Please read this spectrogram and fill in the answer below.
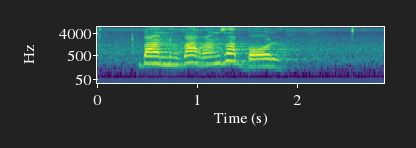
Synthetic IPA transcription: ɓan̤uβar̤and͡zabɔːlɔ

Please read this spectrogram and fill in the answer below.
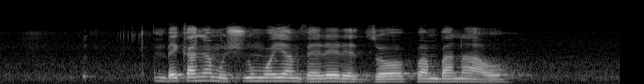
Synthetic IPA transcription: mbɛkʼaɲamuʃumɔjaɱvɛɺɛɺɛd͡zɔɸambanaːɦɔ

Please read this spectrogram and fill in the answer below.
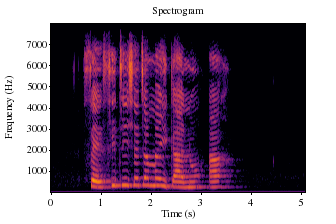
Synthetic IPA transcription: sɪsitʼiʃɛt͡ʃʼamaikʼanɔa

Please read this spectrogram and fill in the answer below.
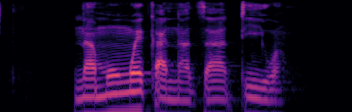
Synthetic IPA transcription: namuŋwɛkʼanad͡zatʼiːwa

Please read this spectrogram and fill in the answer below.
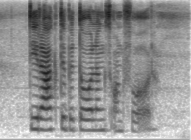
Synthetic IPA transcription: d̥iɾæktəbətɑːləŋsɑ̰ːnfɑ̰ːr

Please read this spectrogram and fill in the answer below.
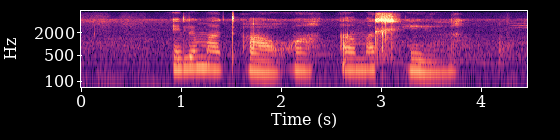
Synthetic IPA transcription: ɪlɪmatʼawaː | maɬiːna

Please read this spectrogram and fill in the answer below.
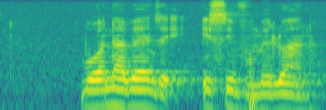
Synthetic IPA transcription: ɓɔnaɓɛnd͡zʱɛisivumɛlwaːnɔ

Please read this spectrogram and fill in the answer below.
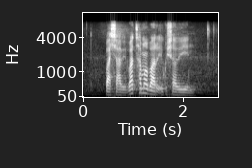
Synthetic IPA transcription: βaʃaβiβat͡sʰamaβaɾieku̥ʃaβeːni

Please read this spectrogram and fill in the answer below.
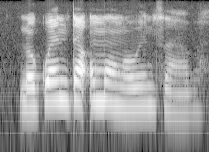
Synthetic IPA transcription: lɔkʼwɛntʼaʔumɔŋɔwɛnd͡zʱaːɓa

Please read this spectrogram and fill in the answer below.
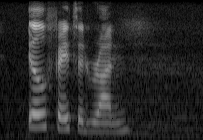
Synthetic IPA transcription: ɪlˠfeɪtədɹãn

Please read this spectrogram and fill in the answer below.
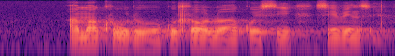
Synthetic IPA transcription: a̰makʰuluwok̬uɬɔlwak̬wesisɛɓeːnd͡zʱi

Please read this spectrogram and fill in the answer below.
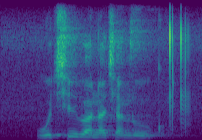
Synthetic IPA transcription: wut͡ʃʰiβanat͡ʃʰanduːkɔ̥

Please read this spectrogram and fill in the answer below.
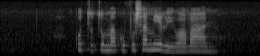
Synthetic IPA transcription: kut͡sut͡sumakup̪fuʃamir̤iwaβaːn̤u

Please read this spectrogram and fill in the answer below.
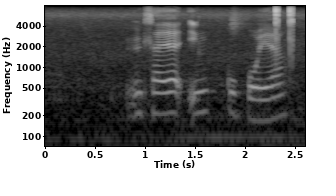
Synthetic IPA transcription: n̩ɬʰajaʔiŋkʼupʼɔja

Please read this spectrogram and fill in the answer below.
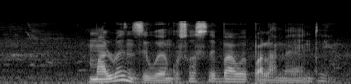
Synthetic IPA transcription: malwend͡zʱiwɛŋɡʱusosiɓawɛpʼa̰la̰mɛ̰ːndʱʼɛ

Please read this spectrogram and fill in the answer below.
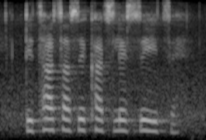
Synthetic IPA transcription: d̥ʼit͡sʰatʰasɪkʰatʰilesiːt͡sʰɛ

